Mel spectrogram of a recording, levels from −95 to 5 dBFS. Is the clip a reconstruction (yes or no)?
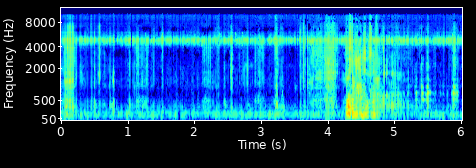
yes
